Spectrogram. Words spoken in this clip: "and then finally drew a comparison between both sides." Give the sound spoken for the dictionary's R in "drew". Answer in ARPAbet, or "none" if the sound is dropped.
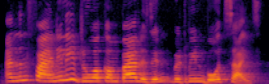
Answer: R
